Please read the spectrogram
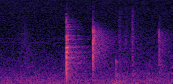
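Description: A snooker cue tip striking the cue ball with a sharp click, then about a third of a second later the cue ball clicking into the pink, followed by a few faint ticks.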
